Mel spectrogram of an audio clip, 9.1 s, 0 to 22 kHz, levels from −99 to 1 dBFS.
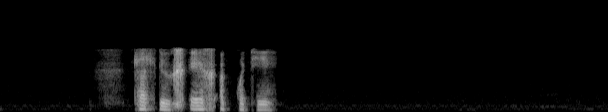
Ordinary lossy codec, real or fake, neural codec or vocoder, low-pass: AAC, 16 kbps; real; none; 3.6 kHz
